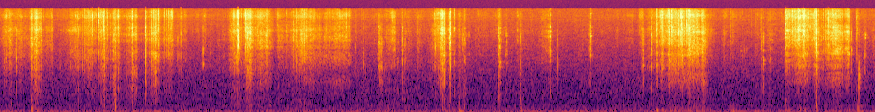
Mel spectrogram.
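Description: A palm-sized, solid frozen melamine foam magic eraser is held by hand and cut and scraped with a metal utility-knife blade. Quiet, dry, bright tearing and crunching strokes mix with sharp little clicks and a few longer rasping scrapes, with almost no low end. Crumbly shavings come away as it is carved.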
